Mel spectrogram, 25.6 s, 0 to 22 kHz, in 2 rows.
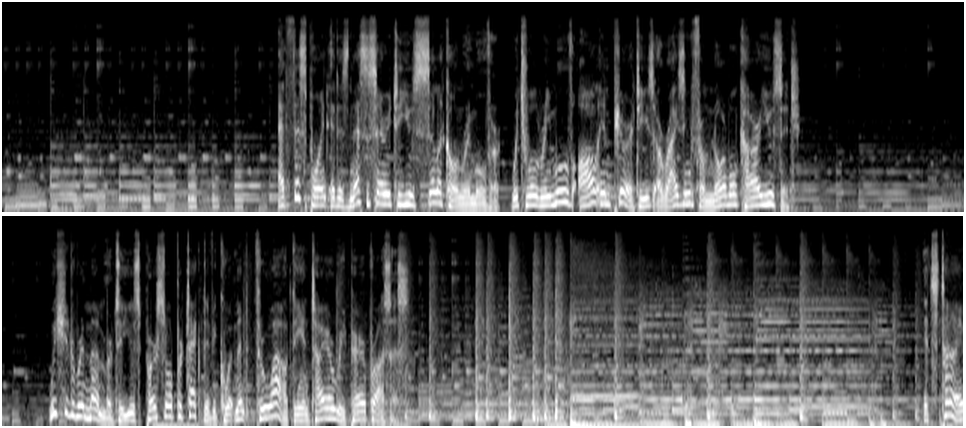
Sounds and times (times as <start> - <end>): Music: 0.0 - 25.6
Speech: 3.7 - 10.6, 13.5 - 18.3, 25.1 - 25.6.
